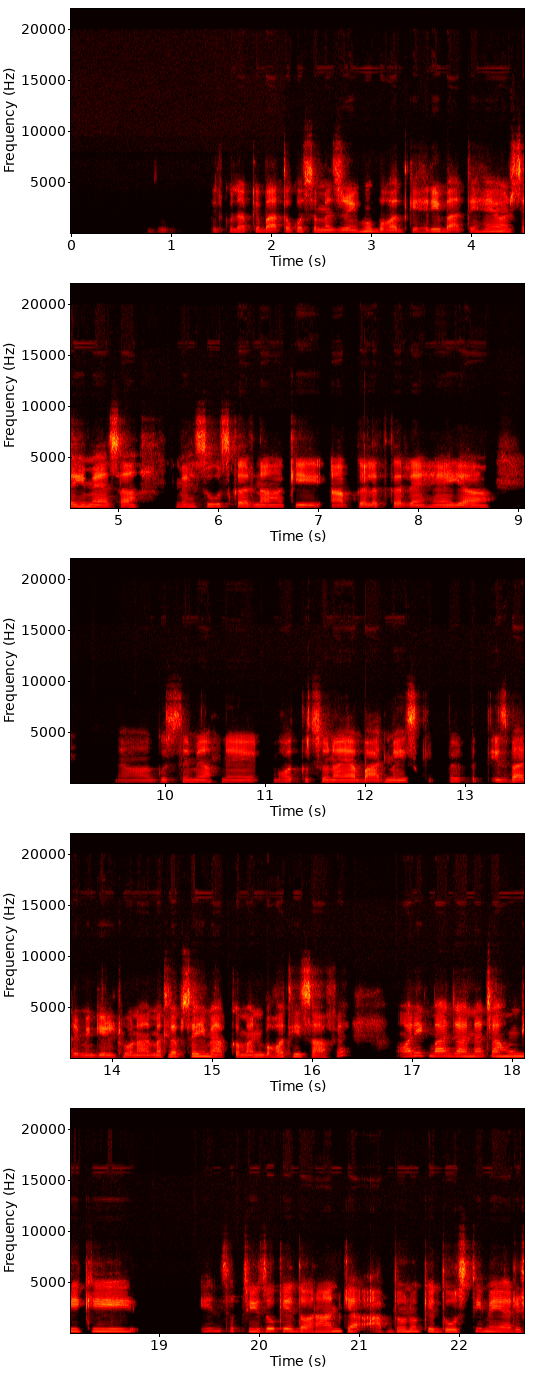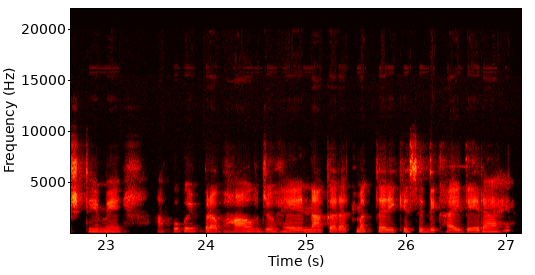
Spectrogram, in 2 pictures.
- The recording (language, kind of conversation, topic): Hindi, advice, दोस्ती में ईर्ष्या या प्रतिस्पर्धा महसूस होना
- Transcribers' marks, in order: distorted speech; tapping; in English: "गिल्ट"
